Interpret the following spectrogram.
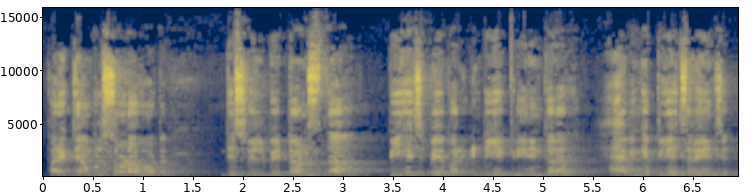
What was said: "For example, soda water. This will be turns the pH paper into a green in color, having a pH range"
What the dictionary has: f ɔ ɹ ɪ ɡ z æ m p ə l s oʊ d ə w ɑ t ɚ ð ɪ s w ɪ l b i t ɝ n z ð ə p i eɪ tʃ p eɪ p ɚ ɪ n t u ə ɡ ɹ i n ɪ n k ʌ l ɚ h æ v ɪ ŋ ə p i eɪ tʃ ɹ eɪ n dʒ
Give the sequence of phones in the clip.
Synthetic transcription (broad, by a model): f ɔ ɹ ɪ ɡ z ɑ m p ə l s oʊ d ə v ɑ t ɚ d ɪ s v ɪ l b i t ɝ n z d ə p i eɪ tʃ p eɪ p ɚ ɪ n t u ə ɡ ɹ i n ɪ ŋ k ʌ l ɚ h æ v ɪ ŋ ə p i eɪ tʃ ɹ eɪ n dʒ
